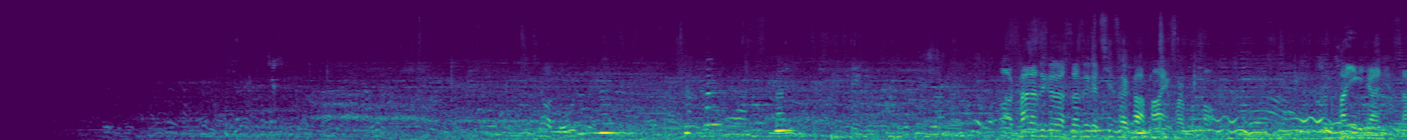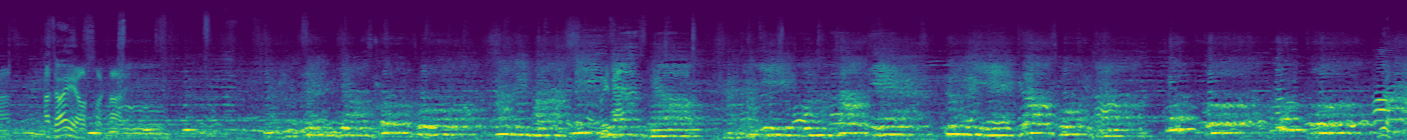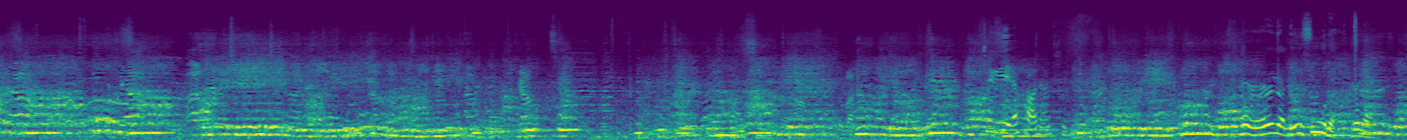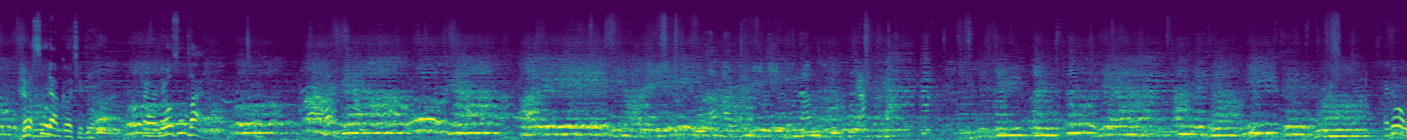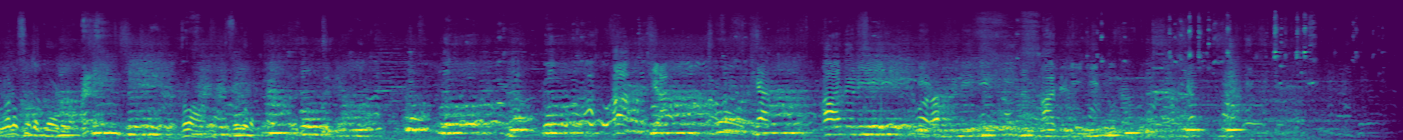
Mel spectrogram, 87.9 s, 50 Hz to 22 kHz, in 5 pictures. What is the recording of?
China Singing 2
Old folks singing to their hearts' content in Beijing Central Park. One guy playing the accordion and about 30 people singing in a group.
